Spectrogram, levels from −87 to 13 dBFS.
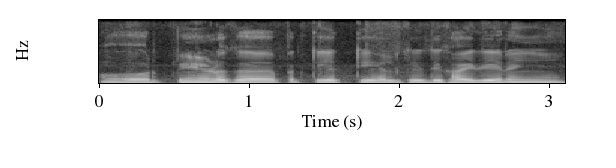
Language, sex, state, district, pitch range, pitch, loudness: Hindi, male, Uttar Pradesh, Jalaun, 125-135 Hz, 130 Hz, -14 LUFS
